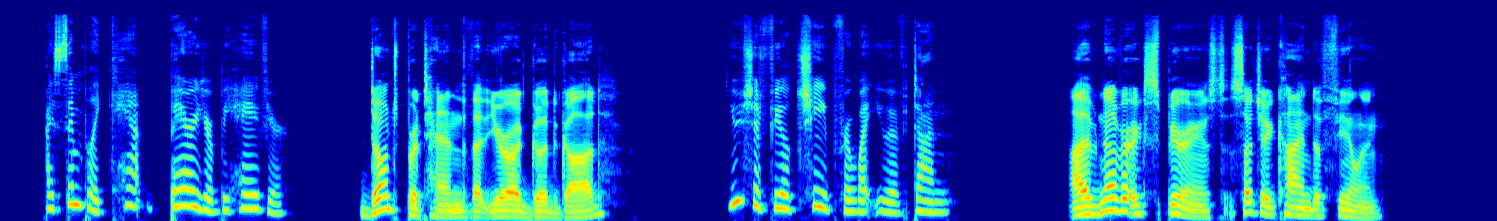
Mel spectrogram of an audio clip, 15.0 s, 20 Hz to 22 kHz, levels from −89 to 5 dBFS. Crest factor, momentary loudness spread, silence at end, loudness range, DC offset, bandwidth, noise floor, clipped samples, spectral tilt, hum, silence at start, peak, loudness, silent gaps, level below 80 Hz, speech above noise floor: 24 dB; 14 LU; 1.15 s; 6 LU; under 0.1%; 17 kHz; under -90 dBFS; under 0.1%; -4.5 dB/octave; none; 0.45 s; -6 dBFS; -28 LUFS; 2.93-3.59 s, 6.37-7.24 s, 9.59-10.67 s; -64 dBFS; over 63 dB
